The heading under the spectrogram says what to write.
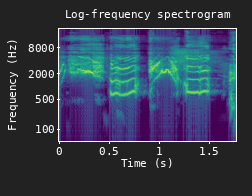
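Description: A donkey braying sound effect: a loud, rapid hee-haw of four or five alternating harsh, high-pitched wheezing tones in quick succession, with no talking.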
